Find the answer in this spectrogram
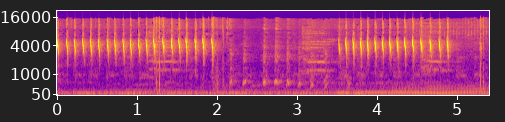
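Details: Bar-winged prinia in 'tembakan' (shooting) song, a lure to make other prinias sing: two long runs of fast, high, evenly spaced chip notes separated by a quieter stretch of softer, lower twittering.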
